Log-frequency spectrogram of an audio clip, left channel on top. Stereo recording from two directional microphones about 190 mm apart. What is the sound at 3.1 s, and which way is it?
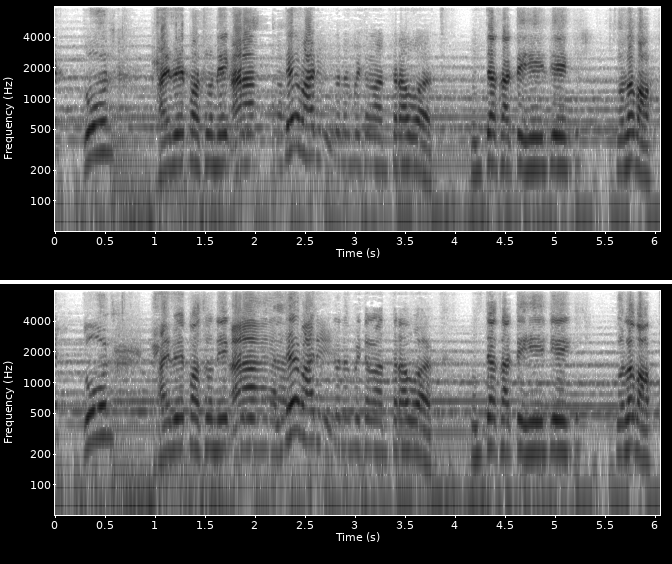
Speech, 5° right (ahead or behind).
